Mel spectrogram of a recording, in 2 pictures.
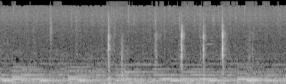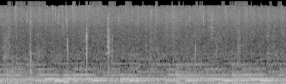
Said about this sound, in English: I will chop some tomato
